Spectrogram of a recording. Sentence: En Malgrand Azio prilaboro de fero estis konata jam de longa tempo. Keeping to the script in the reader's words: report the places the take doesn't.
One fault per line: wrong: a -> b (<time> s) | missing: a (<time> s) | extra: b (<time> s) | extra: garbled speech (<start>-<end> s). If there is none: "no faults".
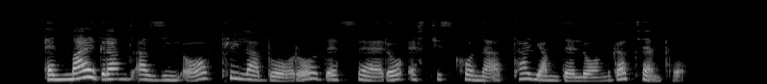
no faults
